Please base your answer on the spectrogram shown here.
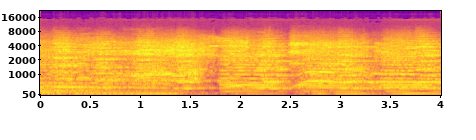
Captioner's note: groaning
